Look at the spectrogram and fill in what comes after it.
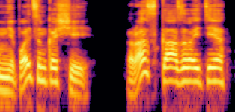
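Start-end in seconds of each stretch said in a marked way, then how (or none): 1.7-3.0 higher-pitched, mildly stern command; strict order. A narrator's reading. Wife demanding the truth from sorcerers, strict. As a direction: order them to explain, a touch stern. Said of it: "строго приказала Варя".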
